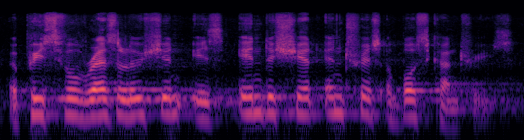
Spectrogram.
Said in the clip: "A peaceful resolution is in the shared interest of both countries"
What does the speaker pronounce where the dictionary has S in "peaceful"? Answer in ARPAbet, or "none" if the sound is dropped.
S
